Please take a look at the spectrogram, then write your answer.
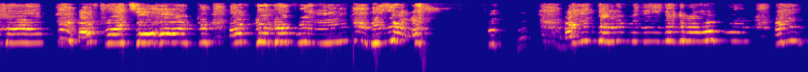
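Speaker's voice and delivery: high wailing mock sob; imitating crying. Mimicking Bridget crying on the call, high wailing mock sob. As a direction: whine it like a tearful plea. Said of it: "she was crying".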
